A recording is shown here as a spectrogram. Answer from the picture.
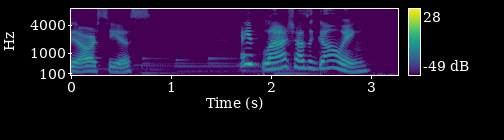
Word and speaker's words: Arceus: predated the Legends of Arceus. Arceus. Arceus is the correct pronunciation, I think, but I keep defaulting to Arceus.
